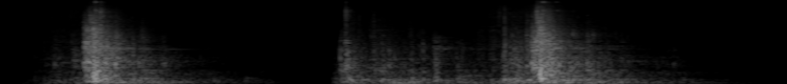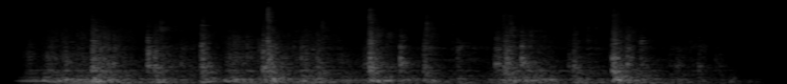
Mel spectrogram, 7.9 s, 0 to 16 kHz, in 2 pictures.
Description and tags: mechanic old cog chain medieval gate metal wood impact m10
Interacting with an old wooden/metal made construction. Recorded with Sony PCM m10.
medieval, impact, mechanic, gate, wood, chain, metal, cog, interaction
